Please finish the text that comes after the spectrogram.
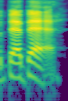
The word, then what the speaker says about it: bebé: in this book um you can pronounce that the Castilian way or the way that it's done in Spain baby or in Latin America you'll see that it's e as in mess so Bebe you'll have different pronunciations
